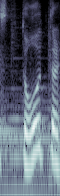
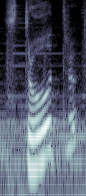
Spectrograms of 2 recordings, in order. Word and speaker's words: स्तोत्र: अर्थात स्तोत्र में अर्ध सकार के बाद त और ओ इन दो अक्षरों का संयोग है। और इसके बाद त्र इस संयुक्त अक्षर का। यदि हम यह ध्यान में रख लें तो कभी भी स्तोत्र के स्थान पर स्त्रोत्र या स्त्रोत जैसे उच्चारण या लेखन हमारे प्रयोग में ही नहीं रह सकेंगे।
